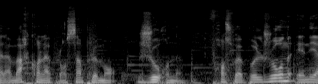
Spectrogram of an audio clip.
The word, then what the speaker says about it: Journe: numéro 7 fp journe fp journe se prononce comme on le lit c'est son fondateur françois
